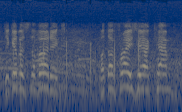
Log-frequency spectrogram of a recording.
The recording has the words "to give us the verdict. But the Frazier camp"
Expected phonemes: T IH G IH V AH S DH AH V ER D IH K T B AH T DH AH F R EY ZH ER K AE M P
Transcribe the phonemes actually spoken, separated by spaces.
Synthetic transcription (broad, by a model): T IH G IH V AH S DH AH V ER D IH K T B AH T DH AH F R EY Z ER K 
